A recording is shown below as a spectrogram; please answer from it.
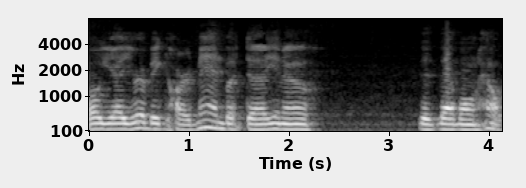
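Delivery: put-on smug, dismissive, patronizing, condescending voice. Recounting a voice he heard in the woods, mock-patronizing voice. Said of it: "The voice that I heard was patronizing".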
